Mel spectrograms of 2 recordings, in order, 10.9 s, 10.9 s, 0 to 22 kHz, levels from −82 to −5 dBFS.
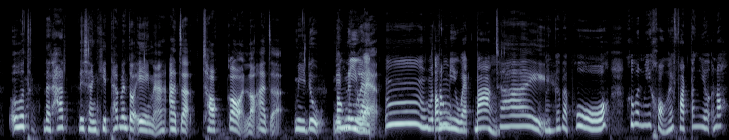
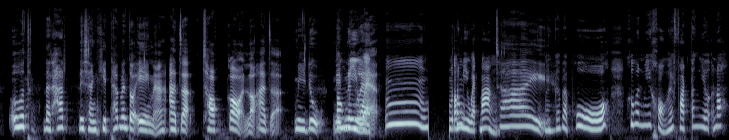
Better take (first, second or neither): first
